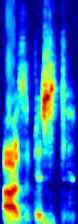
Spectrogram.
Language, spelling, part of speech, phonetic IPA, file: Russian, асбест, noun, [ɐzˈbʲest], Ru-а́сбест.ogg
- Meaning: asbestos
